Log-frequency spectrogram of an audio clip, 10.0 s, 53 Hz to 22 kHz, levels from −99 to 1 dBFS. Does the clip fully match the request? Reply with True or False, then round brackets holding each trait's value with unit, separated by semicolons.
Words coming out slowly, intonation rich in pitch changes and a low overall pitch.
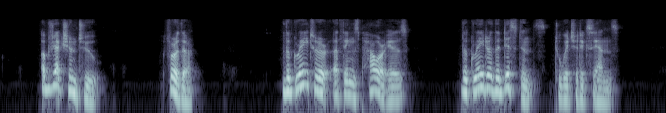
False (100 wpm; 8.6 semitones; 155 Hz)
